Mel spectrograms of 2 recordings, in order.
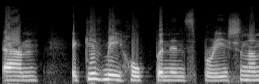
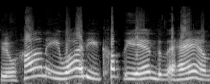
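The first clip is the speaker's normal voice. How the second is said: put-on American accent, higher pitch; 5 semitones higher than usual. Retelling a story, the speaker quotes a husband asking his wife, american accent. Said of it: "in his American accent".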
